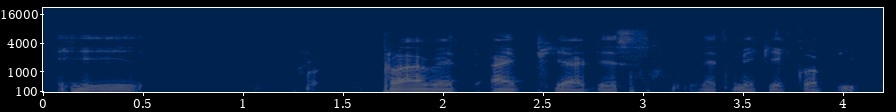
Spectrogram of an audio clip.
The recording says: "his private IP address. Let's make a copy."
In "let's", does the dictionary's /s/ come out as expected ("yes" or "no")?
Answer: no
